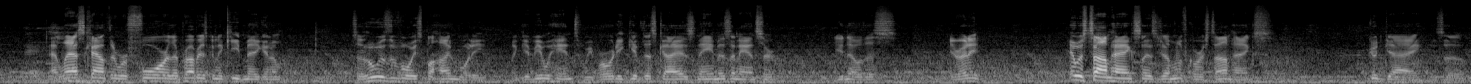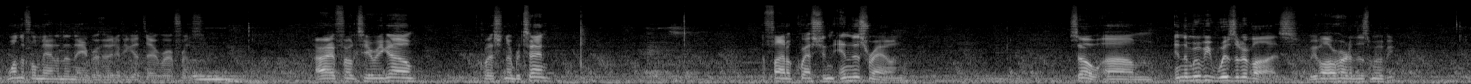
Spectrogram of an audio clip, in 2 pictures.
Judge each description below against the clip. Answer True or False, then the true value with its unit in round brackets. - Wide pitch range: False (4.9 semitones)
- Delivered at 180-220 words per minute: True (190 wpm)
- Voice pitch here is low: True (125 Hz)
